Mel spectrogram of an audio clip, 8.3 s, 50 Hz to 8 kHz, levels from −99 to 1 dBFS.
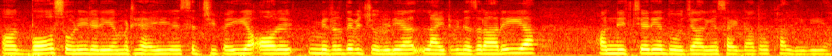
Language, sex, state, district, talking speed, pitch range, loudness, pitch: Punjabi, female, Punjab, Kapurthala, 210 wpm, 195-205 Hz, -16 LUFS, 200 Hz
